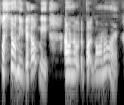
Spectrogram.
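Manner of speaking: high, loud exasperated demand; spazzing. Retold or imitated. Rescuer to onlookers who won't help, loud frantic spazzing. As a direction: insist on help, pitch and volume up. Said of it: "I start spazzing".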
